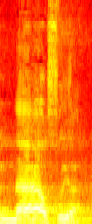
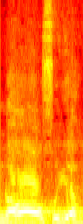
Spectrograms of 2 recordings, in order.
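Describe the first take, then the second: First: The vowel is said with a thin, light sound. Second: The vowel is said with a thick, heavy sound. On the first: The speaker calls it right. "harusnya nasiyah" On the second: The speaker calls it wrong. "yang seharusnya tipis malah ditebalkan"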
